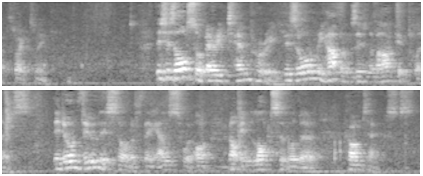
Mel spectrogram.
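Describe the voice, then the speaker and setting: A man giving an academic lecture in a discursive, explanatory way, often correcting himself. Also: a little high. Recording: roomy room, mic at a distance, faint noise.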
